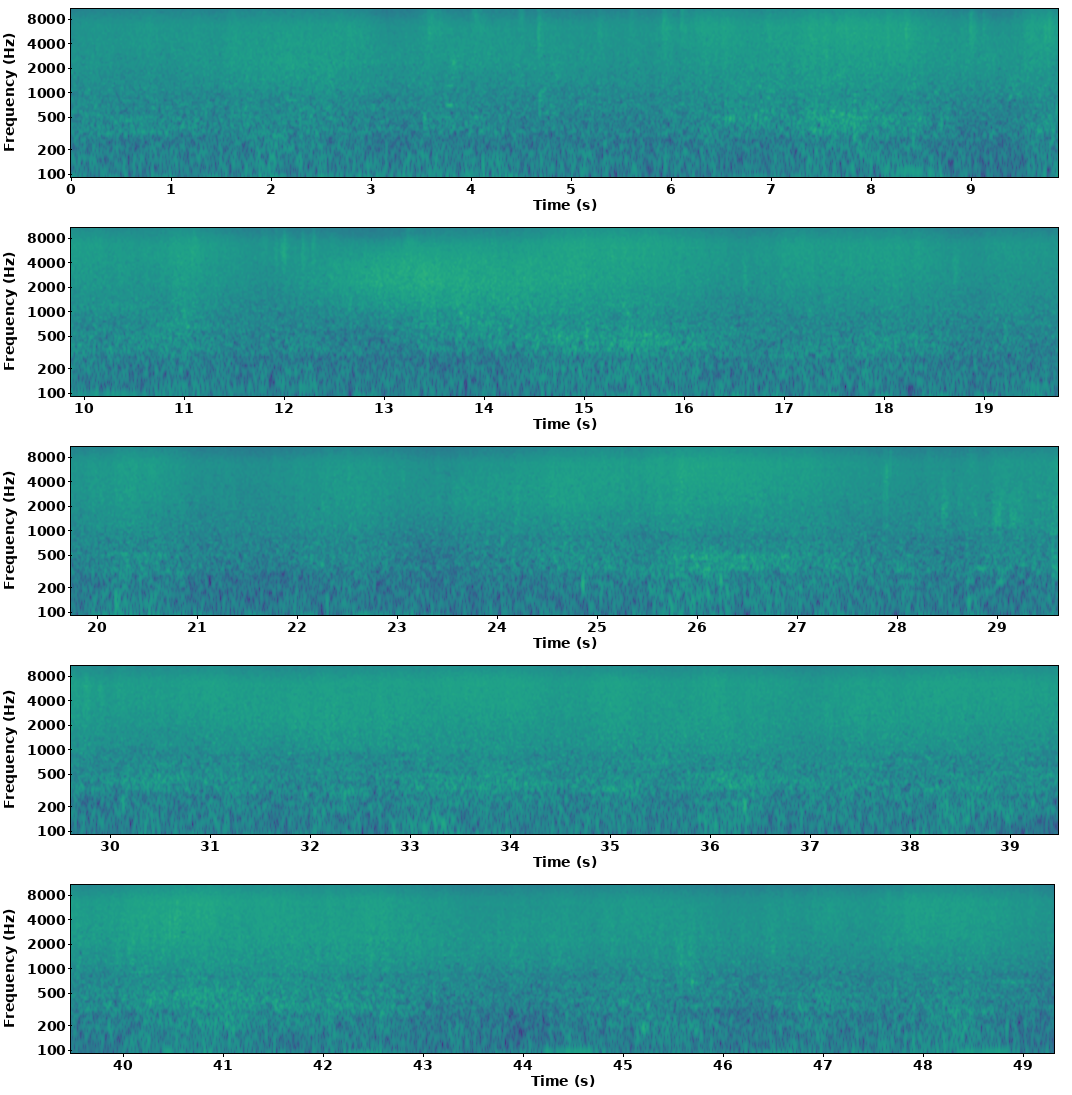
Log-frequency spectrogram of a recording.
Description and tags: wind heavy tropical storm trees blowing close harsh +steps
heavy, storm, trees, tropical, wind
